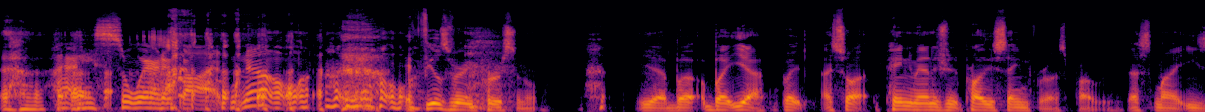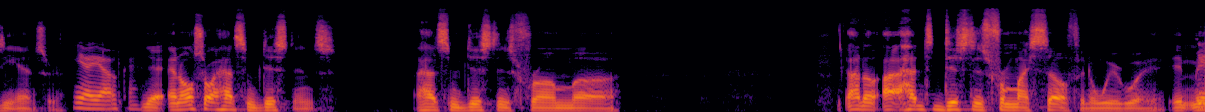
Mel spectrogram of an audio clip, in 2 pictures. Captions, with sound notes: - This guy, I swear to god, no, no. - (laughs) It feels very personal. But yeah, but I saw it, pain management, probably the same for us, probably, that's my easy answer. And also I had some distance, I had some distance from myself, in a weird way, it made me an object.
